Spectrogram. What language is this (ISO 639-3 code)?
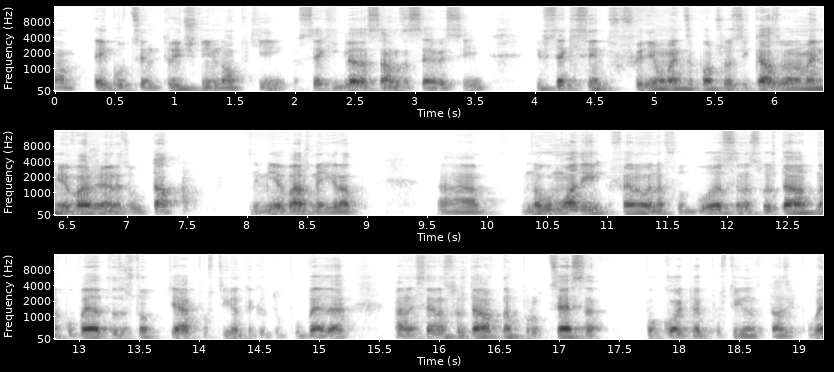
bul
